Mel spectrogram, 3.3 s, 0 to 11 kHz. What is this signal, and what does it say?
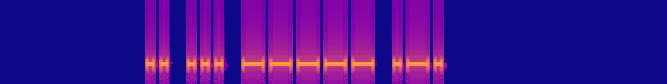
Morse code, heard as a keyed tone, about 36 wpm, 700 Hz. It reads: IS0R
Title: DXCC-100 Call Signs - 4 Characters - 35wpm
